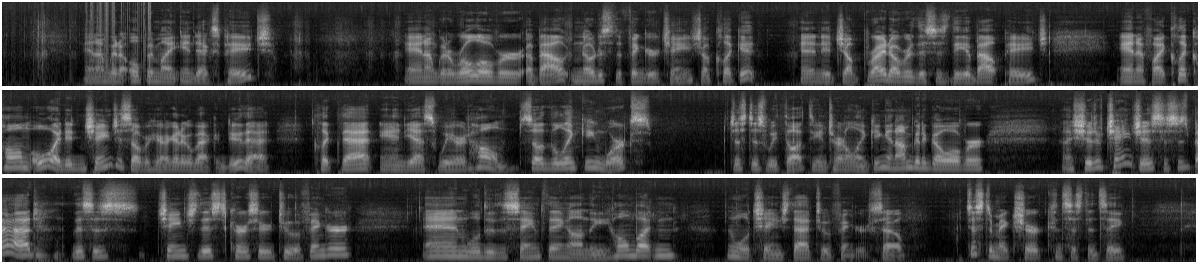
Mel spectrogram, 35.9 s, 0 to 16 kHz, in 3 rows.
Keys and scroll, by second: 33.0 super+s.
